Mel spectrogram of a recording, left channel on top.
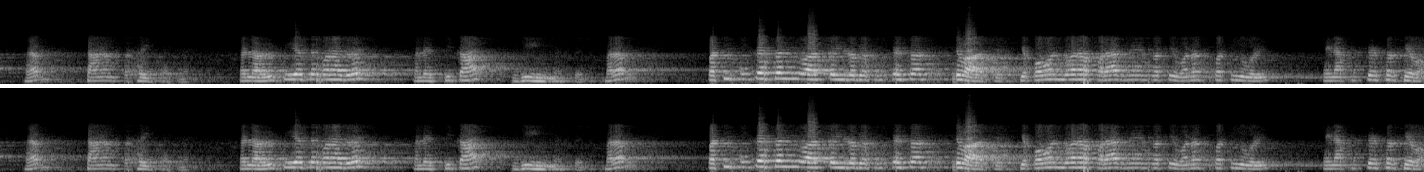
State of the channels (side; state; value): both; identical; correlation 1.00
